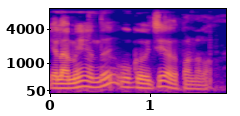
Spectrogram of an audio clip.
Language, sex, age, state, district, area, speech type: Tamil, male, 30-45, Tamil Nadu, Tiruchirappalli, rural, spontaneous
